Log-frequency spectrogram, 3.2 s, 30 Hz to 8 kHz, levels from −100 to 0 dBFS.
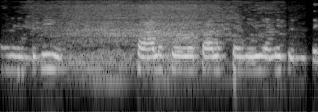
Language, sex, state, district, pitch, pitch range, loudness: Telugu, female, Andhra Pradesh, Guntur, 240 Hz, 235-250 Hz, -25 LUFS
